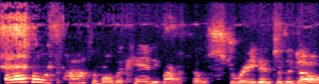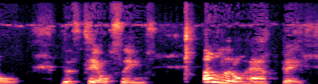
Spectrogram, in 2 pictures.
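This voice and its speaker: A woman reading a children's story aloud like a teacher, expressive and dramatic, with asides to her listeners. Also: medium pitch, moderate pace, breathy edge, poor audio. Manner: animated, dramatic, acts out sound words and exclamations.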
